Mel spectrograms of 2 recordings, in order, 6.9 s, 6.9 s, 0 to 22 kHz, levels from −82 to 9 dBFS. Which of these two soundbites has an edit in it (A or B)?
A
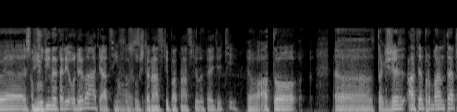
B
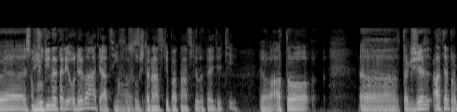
A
